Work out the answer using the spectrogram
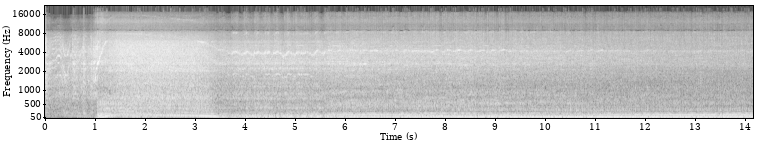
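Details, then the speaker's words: Procharged Pontiac GTO LS V8 with new starter and heat shield: short crank, quick catch, then deep, even, fairly tame V8 burble at idle through new Magnaflow X muffler; exhaust sounds healthy. "Sounds pretty decent with that new Magnaflow muffler on there. The X muffler sounds pretty good. It's a little tame, but it sounds good."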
